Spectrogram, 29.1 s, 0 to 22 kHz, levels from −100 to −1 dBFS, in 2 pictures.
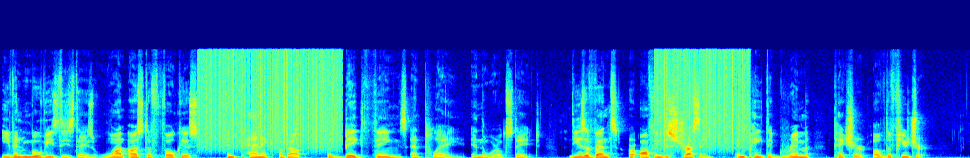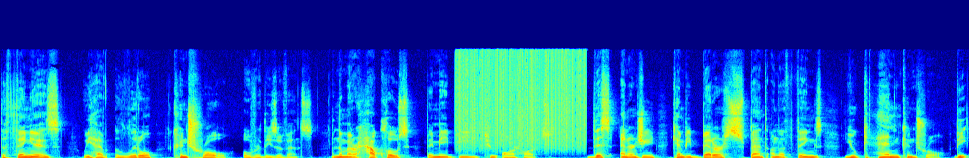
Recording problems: crackling; loud; from 3 to 5 s, from 10 to 11 s and from 21 to 23 s; 5 dB below the speech

